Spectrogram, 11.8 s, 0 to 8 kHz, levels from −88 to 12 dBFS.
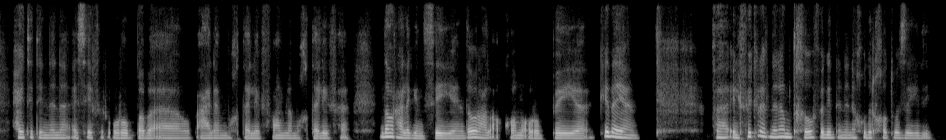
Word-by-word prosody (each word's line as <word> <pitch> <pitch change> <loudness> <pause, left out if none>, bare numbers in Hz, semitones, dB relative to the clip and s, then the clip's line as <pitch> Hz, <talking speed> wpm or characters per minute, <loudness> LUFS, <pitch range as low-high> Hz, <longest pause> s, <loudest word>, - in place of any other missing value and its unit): حِتّة 170 0 -1
إن 145 -1 -2
أنا 150 0 -3
أسافر 160 +3 -4
أوروبا 145 -1 +1
بقى 135 -1 -2
وعالم 140 0 -3
مختلف، 135 -1 -5
عُملة 140 -1 -2
مختلفة، 135 0 -5 0.4
ندوّر 215 -2 +5
على 150 -3 +3
جنسية، 135 0 +2
ندوّر 170 +7 +4
على 150 - -1
إقامة 145 0 -2
أوروبية 135 +2 +1
كده 240 -3 +6
يعني، 160 -7 +3 0.9
فالفكرة 190 - +1
إن 200 - +2
أنا 205 +1 +4
متخوّفة 180 -2 +2
جدًا 165 +1 0
إنّي 150 - -3
آخد 155 - -3
الخطوة 155 -1 -2
زي 140 -1 -2
دي، - - -7
145 Hz, 145 wpm, -24 LUFS, 140-170 Hz, 0.9 s, كده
